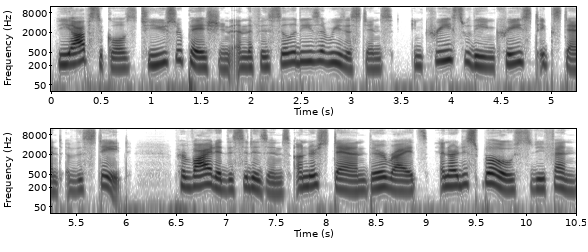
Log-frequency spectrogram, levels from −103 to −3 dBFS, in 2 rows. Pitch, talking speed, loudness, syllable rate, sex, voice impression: 195 Hz, 165 wpm, -23 LUFS, 5.8 syllables/s, female, feminine, adult-like, slightly bright, clear, fluent, intellectual, slightly friendly, unique, lively, slightly strict, slightly sharp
